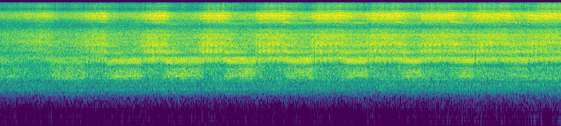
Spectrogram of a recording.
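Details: Euterpnosia chibensis cicadas in a great chorus in a dark Japanese shrine or temple forest, the song described as jiwa-jiwa-jiwa; loud high sizzling that pulses in regular swells, roughly three every two seconds.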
